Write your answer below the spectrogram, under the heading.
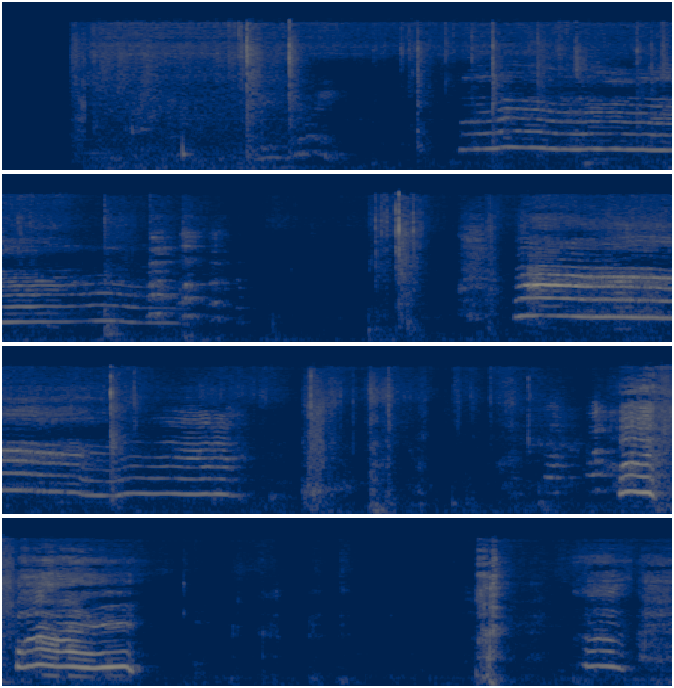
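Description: Several drawn-out, high-pitched wailing cries with short pauses and whimpers between them, in a quiet room. A crying infant.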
